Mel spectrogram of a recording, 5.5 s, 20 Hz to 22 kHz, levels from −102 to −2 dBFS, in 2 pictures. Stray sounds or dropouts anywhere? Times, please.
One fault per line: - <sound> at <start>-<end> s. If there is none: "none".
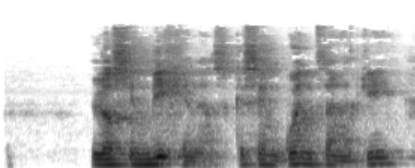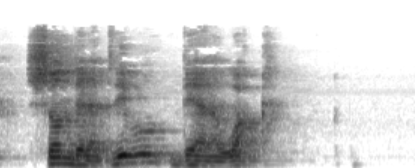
none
